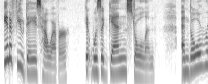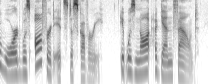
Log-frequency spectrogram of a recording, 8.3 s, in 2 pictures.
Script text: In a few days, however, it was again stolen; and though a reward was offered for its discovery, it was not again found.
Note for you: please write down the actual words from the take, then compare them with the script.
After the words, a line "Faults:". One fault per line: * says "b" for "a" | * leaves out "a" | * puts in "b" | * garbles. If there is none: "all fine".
In a few days, however, it was again stolen; and though a reward was offered its discovery, it was not again found.
Faults:
* leaves out "for"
